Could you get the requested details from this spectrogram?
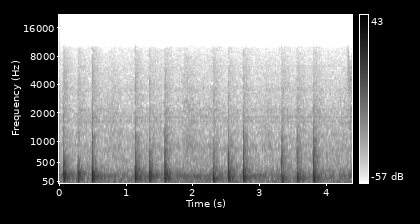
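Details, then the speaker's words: Chest percussion with patient supine, fourth intercostal space, tapping from anterior axillary line medially; resonant lung note turns dull at the left heart border, used to locate the heart when the PMI cannot be palpated. "with the patient Suppy in approximately the fourth inter space begin percussing from about the anterior axillary line and move medially till you hear of the lung change to dullness do you notice the change at that point"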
